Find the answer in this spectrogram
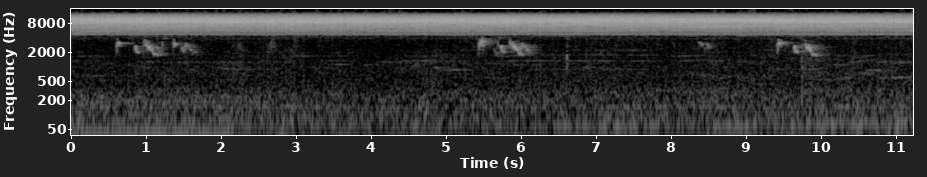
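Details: Red-whiskered bulbul kept as a trapping decoy, 21 July 2016: brief rapid warbled phrases roughly every four seconds, separated by quiet gaps, over a steady shrill insect chorus.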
